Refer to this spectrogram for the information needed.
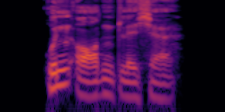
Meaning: inflection of unordentlich: 1. strong/mixed nominative/accusative feminine singular 2. strong nominative/accusative plural 3. weak nominative all-gender singular
- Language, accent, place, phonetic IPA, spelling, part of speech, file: German, Germany, Berlin, [ˈʊnʔɔʁdn̩tlɪçə], unordentliche, adjective, De-unordentliche.ogg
